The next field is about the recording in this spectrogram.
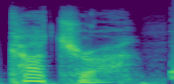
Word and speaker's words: Cartref: This is spelt Cartref, but listening to the track, I think it's pronounced Cartra.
